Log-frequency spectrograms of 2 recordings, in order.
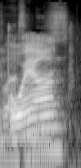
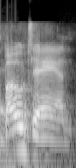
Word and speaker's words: Bojan: Just isn't it Boyan? – Oh, is it really? – Yeah. – That's how you pronounce that J in there? – Yeah. – Ooh, okay. – Bojan.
